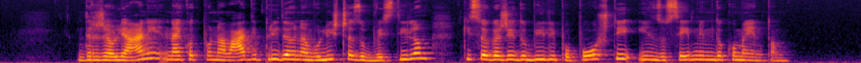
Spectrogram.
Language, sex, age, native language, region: Slovenian, female, 30-49, Slovenian, Central Slovenia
